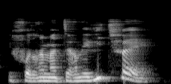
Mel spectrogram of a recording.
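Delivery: ordinary delivery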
